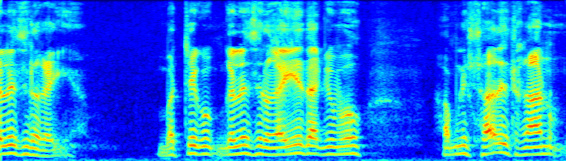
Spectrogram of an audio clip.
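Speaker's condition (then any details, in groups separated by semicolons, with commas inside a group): Cerebral palsy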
